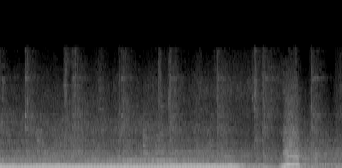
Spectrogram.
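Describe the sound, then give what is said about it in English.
A steam locomotive sounds a long, loud whistle blast, then a short second toot, over the steady rhythmic chuffing of the engine. “the trains are what makes Tweetsie Railroad special. That's what we're built around, the steam locomotives.”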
